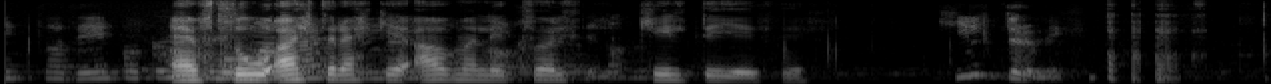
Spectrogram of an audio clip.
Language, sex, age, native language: Icelandic, male, 14, Icelandic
